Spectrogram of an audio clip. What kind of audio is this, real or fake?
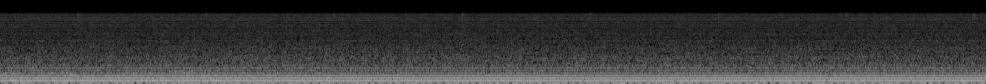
real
